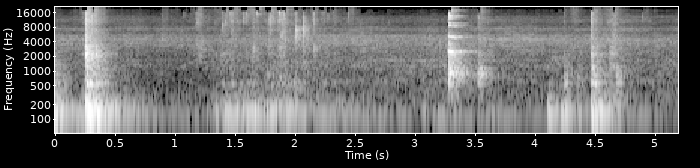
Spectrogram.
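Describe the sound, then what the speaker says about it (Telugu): Hot water sprinkled onto a metal kitchen chimney filter plate makes a few short, close splashes and metallic clatters separated by quiet gaps. "అలానే హాట్ వాటర్ స్ప్రింకిల్ చేసేద్దాం."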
